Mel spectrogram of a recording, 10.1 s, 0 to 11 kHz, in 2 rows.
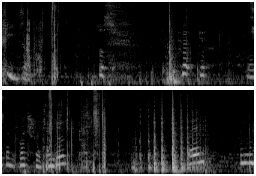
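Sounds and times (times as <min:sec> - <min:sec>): child's voice: 0:01.9 - 0:02.4, 0:03.4 - 0:04.2, 0:04.9 - 0:06.4, 0:08.7 - 0:09.2, 0:09.8 - 0:10.0
items knocking inside fridge: 0:07.7 - 0:08.9.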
